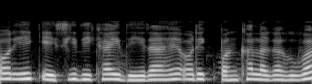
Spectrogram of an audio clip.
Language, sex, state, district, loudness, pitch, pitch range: Hindi, female, Punjab, Fazilka, -13 LUFS, 230 Hz, 215-240 Hz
